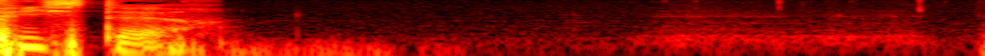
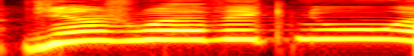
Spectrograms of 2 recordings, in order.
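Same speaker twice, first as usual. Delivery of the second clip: fish calling out; 12 semitones higher, 7 dB louder than usual. Acted. Fish call Rainbow to play.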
